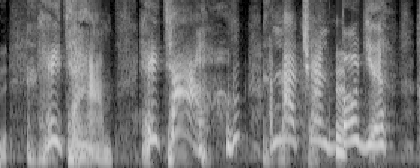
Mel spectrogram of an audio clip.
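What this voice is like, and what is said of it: Imitates another person's voice. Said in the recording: “I can actually do his voice. It's the only impression I can do.”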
